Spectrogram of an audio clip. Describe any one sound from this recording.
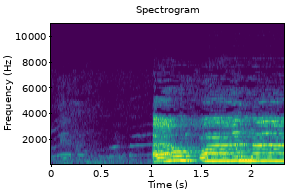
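An elderly man sings loudly through a microphone, holding long notes.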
